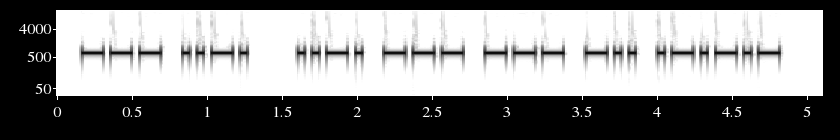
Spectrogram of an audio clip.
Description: Morse code, heard as a keyed tone, about 25 wpm, 700 Hz. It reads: OF FOOD.
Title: Sentences from Top 1000 Words - Review Part 4 - 25wpm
